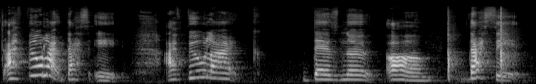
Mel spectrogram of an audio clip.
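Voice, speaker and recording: Young woman from England, bright tone, rambling live-stream vlogger who says "like" a lot. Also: a little high, takes it slowly. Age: 20s. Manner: chatty, says "like" constantly, animated. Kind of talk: casual live-stream chat.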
